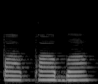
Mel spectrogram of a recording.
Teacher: उच्चारण दोनों ओठों के स्पर्श से होता है, इसलिए इन्हें ओष्ठ वर्ण कहते हैं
